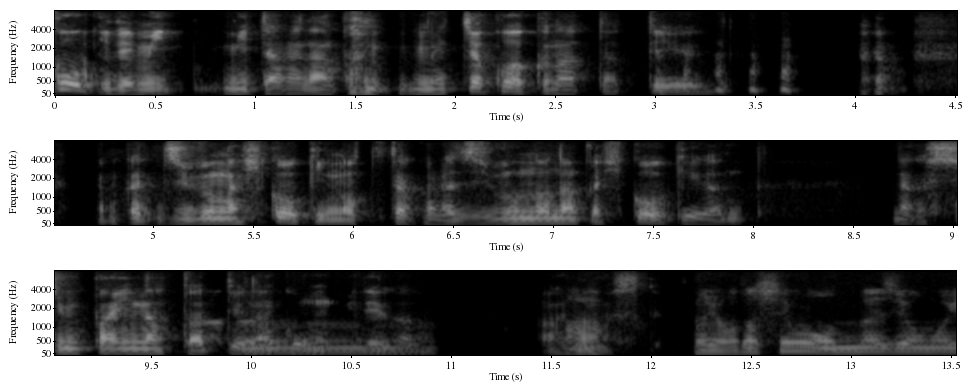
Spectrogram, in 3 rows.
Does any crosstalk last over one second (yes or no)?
yes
